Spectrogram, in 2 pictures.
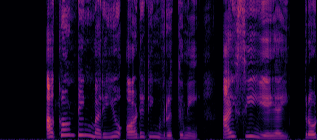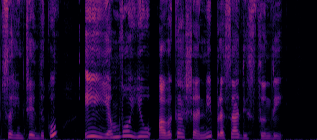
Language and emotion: Telugu, neutral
